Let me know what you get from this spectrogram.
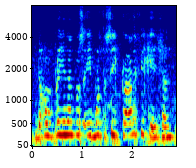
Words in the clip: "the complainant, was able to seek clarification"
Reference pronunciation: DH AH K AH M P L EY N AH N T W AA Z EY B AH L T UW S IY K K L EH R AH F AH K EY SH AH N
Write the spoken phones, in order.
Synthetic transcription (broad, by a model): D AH K AH M P L EY N AH N T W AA S EY B AH L T UW S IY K K L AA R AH F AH K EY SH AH N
